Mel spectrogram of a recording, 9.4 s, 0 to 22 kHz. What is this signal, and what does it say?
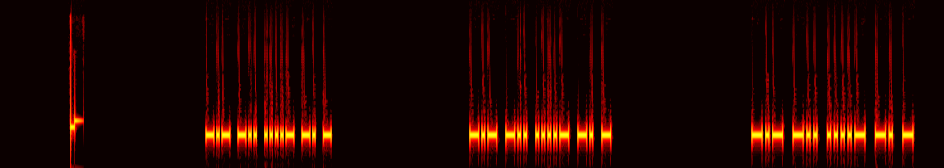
Morse code, heard as a keyed tone, about 40 wpm, 700 Hz. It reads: KD4NT KD4NT KD4NT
